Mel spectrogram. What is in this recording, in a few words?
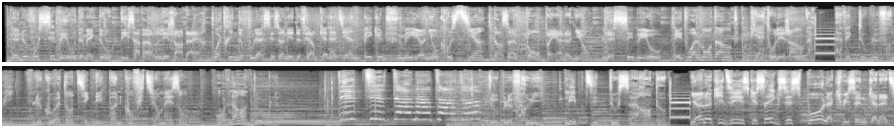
french voice over male commercial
